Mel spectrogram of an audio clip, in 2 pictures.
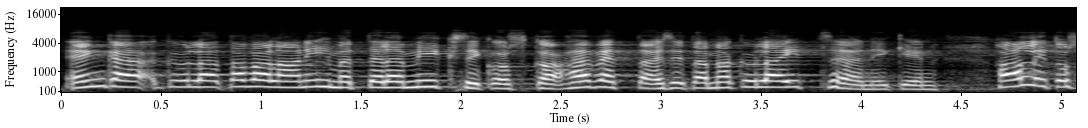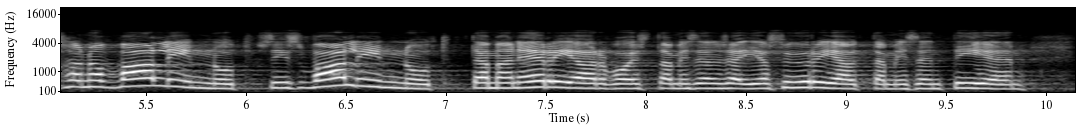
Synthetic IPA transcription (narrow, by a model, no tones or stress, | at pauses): ʔeŋkækylːæt̪ɑʋɑlːˑɑːnihmet̪ːelemmiksikoskɑhæʋet̪ːæisit̪æmækylːˑæit̪seænikin | hɑlːit̪ushɑnoʋʋɑlinːut̪siːsʋɑlinːut̪t̪æmæneriɑrʋoist̪ɑmisensejɑsyrjæyt̪ːæmisent̪ien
